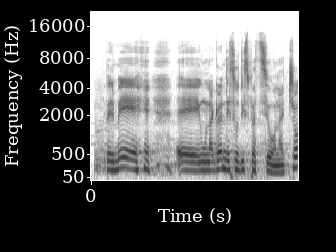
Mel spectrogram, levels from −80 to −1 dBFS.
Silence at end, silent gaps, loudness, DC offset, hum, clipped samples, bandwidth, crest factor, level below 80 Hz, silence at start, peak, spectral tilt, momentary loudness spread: 0 s; none; -23 LUFS; under 0.1%; none; under 0.1%; 14.5 kHz; 12 dB; -52 dBFS; 0.05 s; -10 dBFS; -4 dB/octave; 7 LU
